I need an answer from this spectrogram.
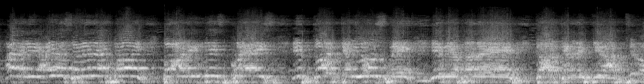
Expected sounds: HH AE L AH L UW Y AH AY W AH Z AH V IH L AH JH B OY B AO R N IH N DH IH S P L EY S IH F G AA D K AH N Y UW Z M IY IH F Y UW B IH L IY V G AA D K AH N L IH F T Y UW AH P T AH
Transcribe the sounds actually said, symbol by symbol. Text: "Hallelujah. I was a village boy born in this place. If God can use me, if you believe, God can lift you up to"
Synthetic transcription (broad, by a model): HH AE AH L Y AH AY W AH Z AH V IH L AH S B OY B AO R IH N DH IH S P L EY S IH F G AA D K AH N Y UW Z M IY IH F Y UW B IH L IY V G AA D K AH N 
